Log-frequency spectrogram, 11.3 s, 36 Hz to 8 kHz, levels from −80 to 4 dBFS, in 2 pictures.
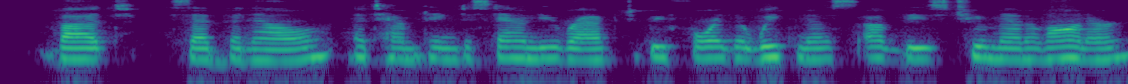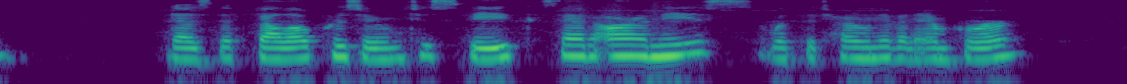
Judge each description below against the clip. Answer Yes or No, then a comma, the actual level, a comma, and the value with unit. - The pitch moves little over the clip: Yes, narrow, 1.8 semitones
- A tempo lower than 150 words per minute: No, average, 165 wpm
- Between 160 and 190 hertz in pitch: Yes, medium, 185 Hz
